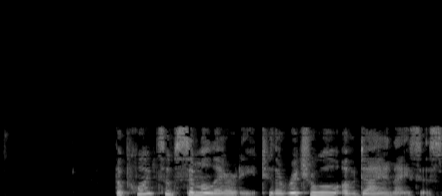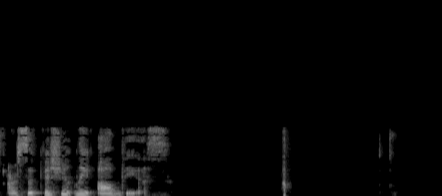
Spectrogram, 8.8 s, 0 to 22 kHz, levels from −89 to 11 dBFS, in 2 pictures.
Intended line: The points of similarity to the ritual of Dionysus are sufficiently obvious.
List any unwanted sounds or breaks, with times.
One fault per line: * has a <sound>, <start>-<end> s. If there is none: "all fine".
* has a whoosh, 7.2-7.3 s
